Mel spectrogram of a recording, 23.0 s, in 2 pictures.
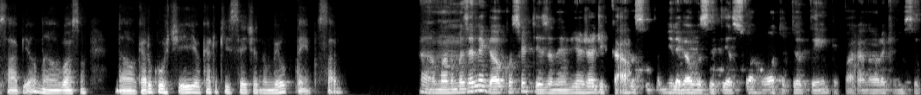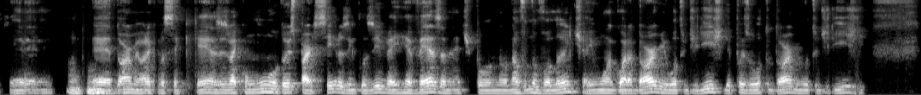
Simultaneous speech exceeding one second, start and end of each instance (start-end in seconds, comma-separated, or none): none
